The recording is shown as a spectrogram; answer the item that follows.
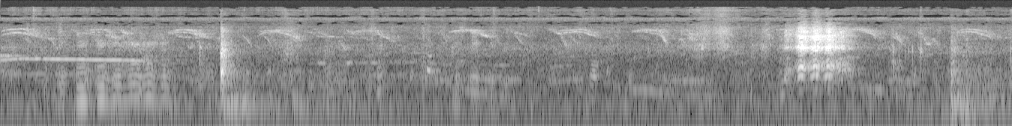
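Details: Young goat kid giving one loud, harsh, wavering bleat near the end, after several seconds of small birds chirping with quick downward notes and a thin steady whistle early on.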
